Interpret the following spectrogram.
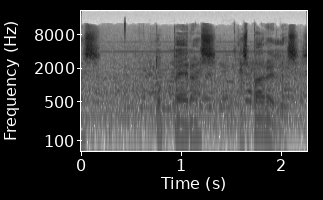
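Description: Speech only: a man's voice giving a formal spoken report in Greek, in short phrases with pauses.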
